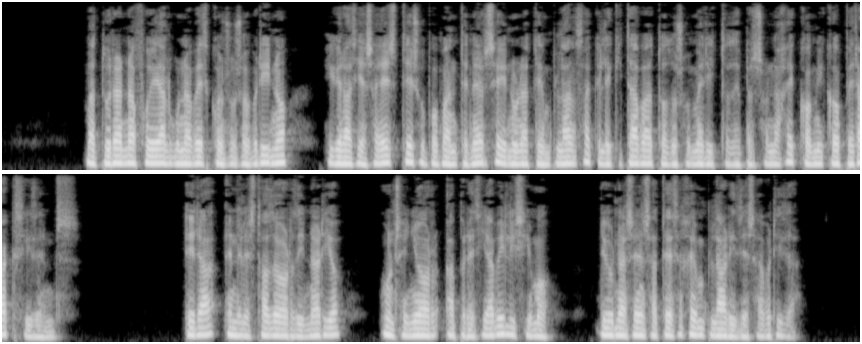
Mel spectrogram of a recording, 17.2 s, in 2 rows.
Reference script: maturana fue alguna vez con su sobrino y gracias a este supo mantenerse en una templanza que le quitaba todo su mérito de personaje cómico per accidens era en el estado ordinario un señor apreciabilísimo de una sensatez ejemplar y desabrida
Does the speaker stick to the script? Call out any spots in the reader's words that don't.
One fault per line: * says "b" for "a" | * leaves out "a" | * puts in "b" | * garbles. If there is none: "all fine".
all fine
